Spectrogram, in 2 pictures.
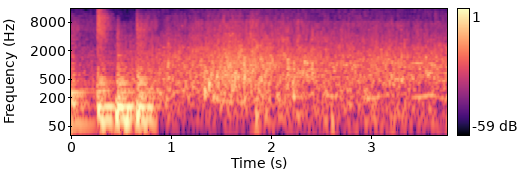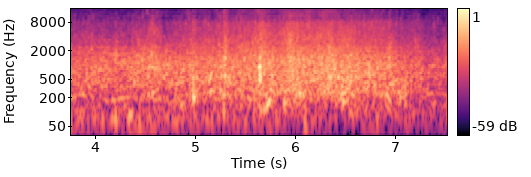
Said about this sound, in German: Oh, herrlich. Hm, klingt nach Sommer, nach Urlaub, nach Meer.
